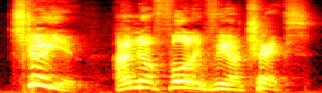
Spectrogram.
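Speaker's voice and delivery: loud defiant shout; scared and shouting; robber's yell. A narrator's reading. Robber panics at countdown.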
